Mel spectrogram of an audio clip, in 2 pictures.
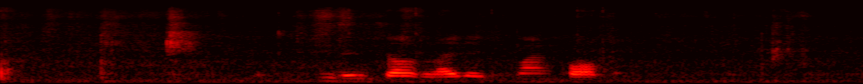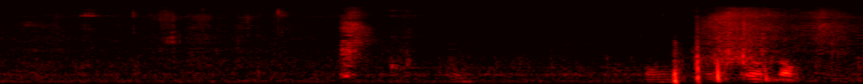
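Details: Newborn baby macaque, Billy Jr, standing and holding a stick among monkey troops in Siem Reap Province; a short run of squeaky, harmonic calls in quick succession, with scattered clicks and a loud broadband burst near the end.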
